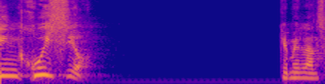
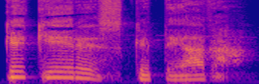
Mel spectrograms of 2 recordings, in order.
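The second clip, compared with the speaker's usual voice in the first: Jesus answering gently; 6 semitones lower, slower than usual. Acted. Jesus turning to the blind beggar, gently asking. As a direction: ask it kindly and slowly, like a gentle master. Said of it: "Respondiendo Jesús le dijo".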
